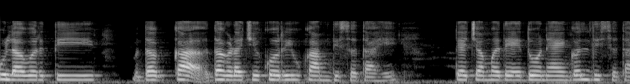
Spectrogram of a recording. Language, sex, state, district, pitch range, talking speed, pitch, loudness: Marathi, female, Maharashtra, Pune, 200-210 Hz, 115 wpm, 205 Hz, -18 LUFS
